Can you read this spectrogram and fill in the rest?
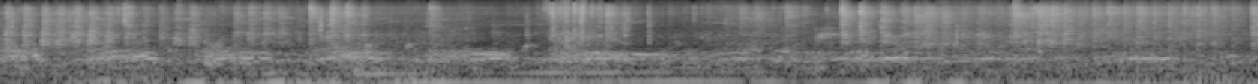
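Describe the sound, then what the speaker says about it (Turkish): Hungarian bango pigeons coo in a breeding loft, a steady overlapping chorus of low, throaty coos with soft wing and shuffling noises, continuous and fairly close, with no talking. "Burada Macar bangosu var. Tam karşımıza Macar bangosu çıktı."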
